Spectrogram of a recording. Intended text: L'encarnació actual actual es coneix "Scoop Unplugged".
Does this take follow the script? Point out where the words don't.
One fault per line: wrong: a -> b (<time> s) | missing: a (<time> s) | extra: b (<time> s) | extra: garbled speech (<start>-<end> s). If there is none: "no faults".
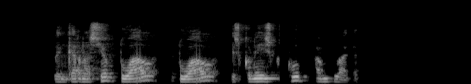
no faults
